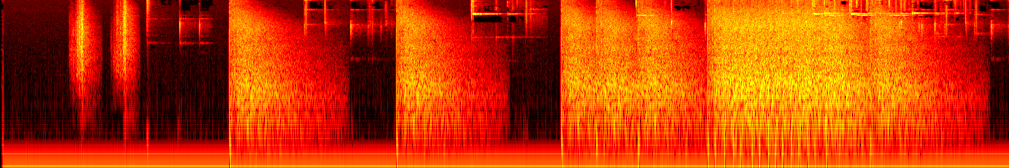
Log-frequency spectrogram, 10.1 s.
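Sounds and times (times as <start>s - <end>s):
gunshots: 2.3s - 3.0s, 4.0s - 4.7s, 5.6s - 9.6s.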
